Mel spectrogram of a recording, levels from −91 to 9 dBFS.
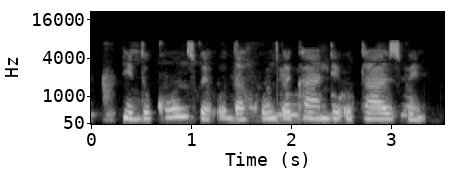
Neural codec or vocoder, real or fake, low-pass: none; real; 7.2 kHz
